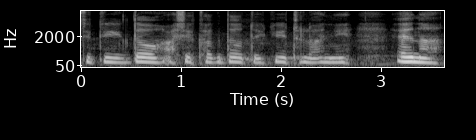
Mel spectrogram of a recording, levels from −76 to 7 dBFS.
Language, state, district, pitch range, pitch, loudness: Sumi, Nagaland, Kohima, 175-200 Hz, 185 Hz, -19 LUFS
